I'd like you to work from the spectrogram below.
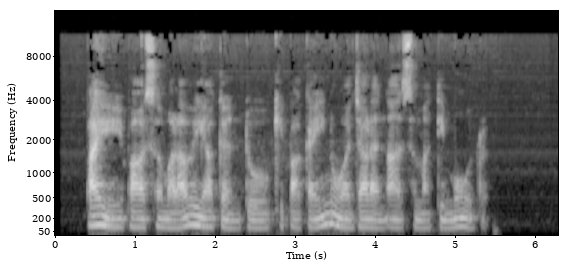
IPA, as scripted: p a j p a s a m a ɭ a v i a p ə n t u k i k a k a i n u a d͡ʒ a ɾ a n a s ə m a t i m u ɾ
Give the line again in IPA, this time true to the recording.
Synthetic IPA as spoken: p a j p a s ə m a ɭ a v i a k ə n t u k i p a k a i n u a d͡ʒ a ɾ a n a s ə m a t i m u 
